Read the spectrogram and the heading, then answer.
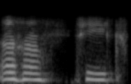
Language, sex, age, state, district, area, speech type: Kashmiri, female, 18-30, Jammu and Kashmir, Srinagar, urban, conversation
